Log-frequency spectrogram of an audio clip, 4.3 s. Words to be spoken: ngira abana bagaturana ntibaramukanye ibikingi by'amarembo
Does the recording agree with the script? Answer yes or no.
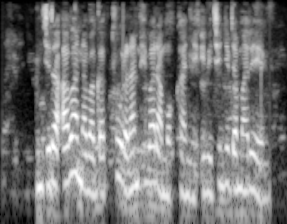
yes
